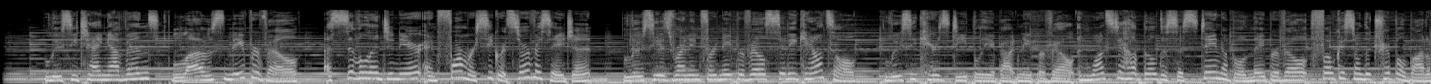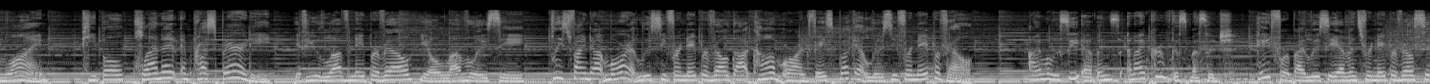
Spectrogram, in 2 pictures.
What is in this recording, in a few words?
Independent Political Radio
